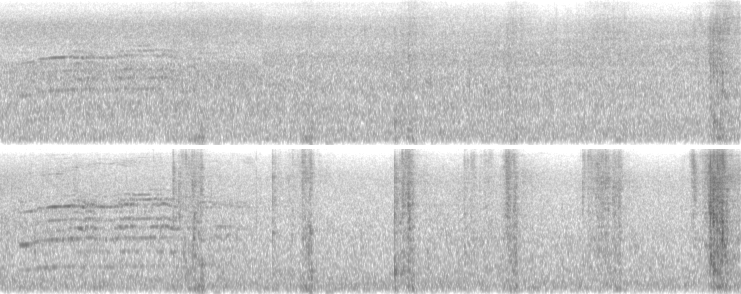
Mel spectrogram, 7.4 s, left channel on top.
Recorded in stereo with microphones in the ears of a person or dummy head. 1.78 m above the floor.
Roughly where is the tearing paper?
Right.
